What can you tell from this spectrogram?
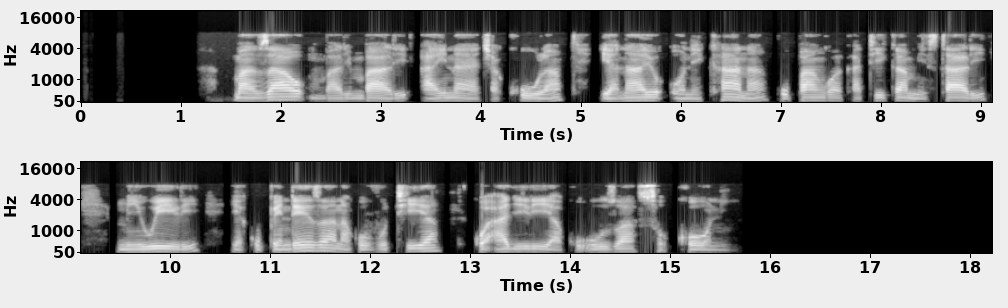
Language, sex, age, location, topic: Swahili, male, 25-35, Dar es Salaam, agriculture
